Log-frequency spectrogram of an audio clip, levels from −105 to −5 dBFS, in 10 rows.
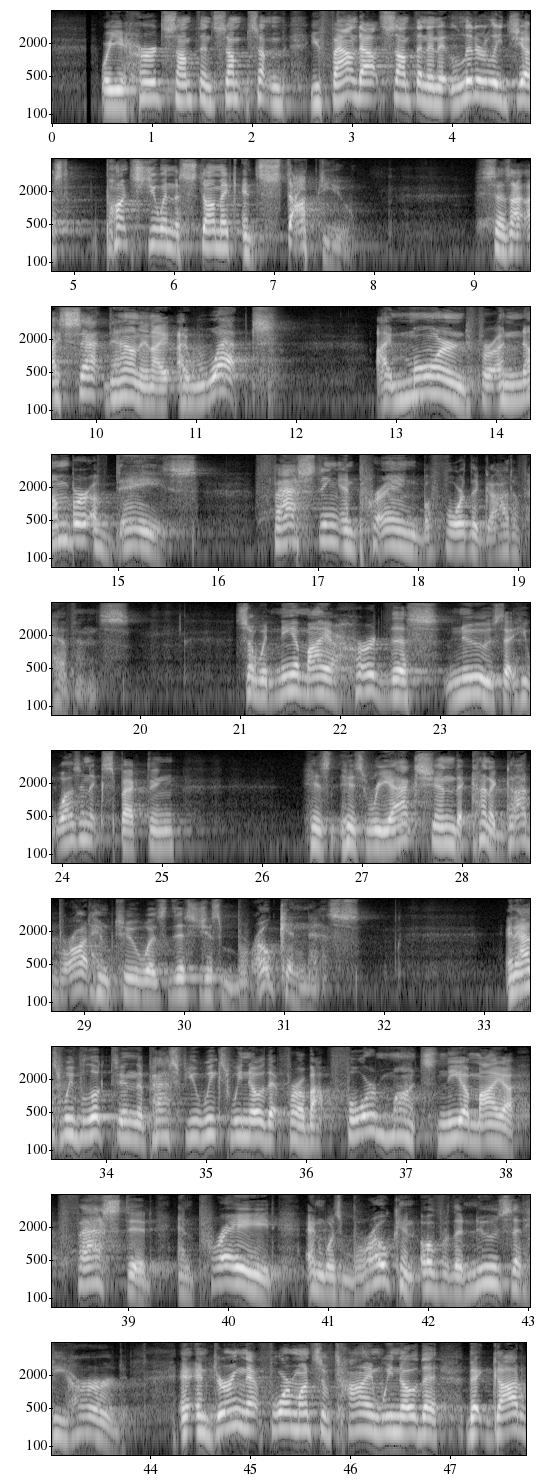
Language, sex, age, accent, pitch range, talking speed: English, male, 40-59, American, 155-195 Hz, 140 wpm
